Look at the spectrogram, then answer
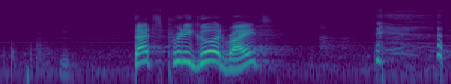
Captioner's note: laughter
